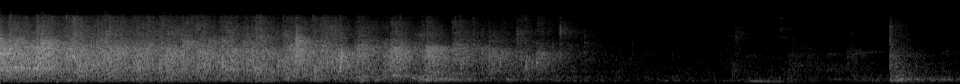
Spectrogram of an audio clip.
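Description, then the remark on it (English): Loud, dense applause from an audience with many hands clapping at once for people as they take their seats, fading over several seconds into scattered claps, shuffling and a few soft thumps. “Please give my lovely people a round of applause as they take their seats.”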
